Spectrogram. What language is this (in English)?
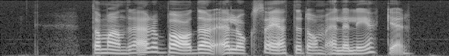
Swedish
